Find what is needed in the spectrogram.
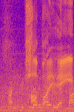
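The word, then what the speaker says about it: Papeete: you have debated it, the correct pronunciation of Tahiti capital is Papaedi.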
